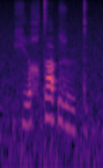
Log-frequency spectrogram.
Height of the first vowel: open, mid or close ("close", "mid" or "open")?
close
